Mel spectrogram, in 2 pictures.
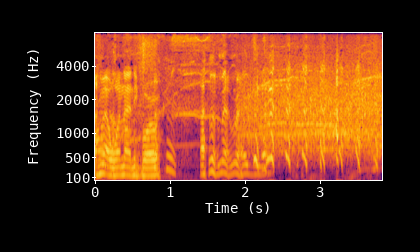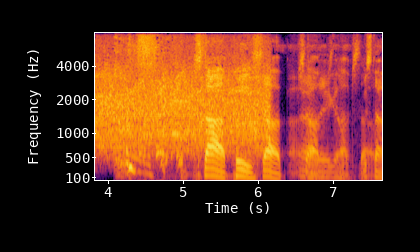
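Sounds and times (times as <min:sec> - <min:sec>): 
speech: 0:00.0 - 0:02.9, 0:05.3 - 0:07.6
laughter: 0:00.0 - 0:06.2
canned soundboard applause effect: 0:01.9 - 0:06.2.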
